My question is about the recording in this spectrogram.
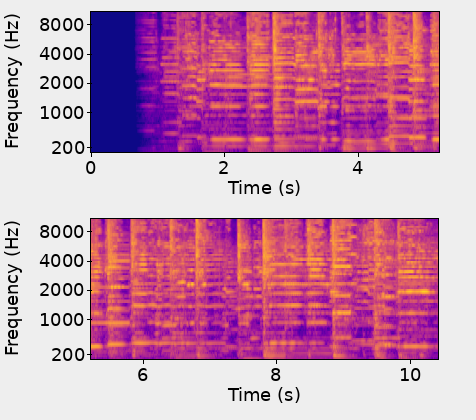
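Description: A violin, an acoustic guitar and a button accordion playing a lively folk tune together, the guitar strumming a steady beat under the held notes of the violin and accordion. The music starts suddenly about a second in, after silence.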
